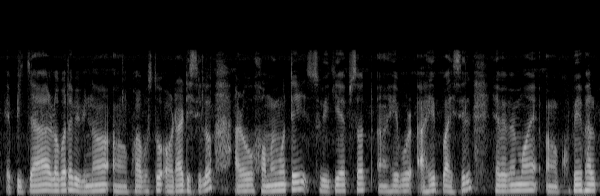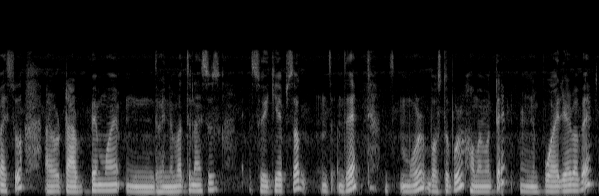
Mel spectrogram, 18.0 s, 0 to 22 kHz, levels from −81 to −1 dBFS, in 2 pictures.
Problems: background sounds at intervals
